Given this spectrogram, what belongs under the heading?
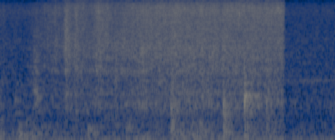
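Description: Onions sauté in lard for corned beef and potatoes, a steady close sizzle with soft stirring scrapes throughout, dropping quieter near the end.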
